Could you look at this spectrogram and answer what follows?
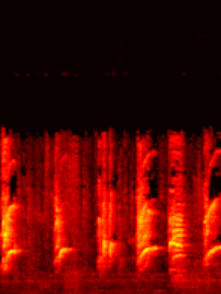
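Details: Red and yellow canaries: six short high chirps with rising whistled tails, about one every half second, on a quiet background.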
